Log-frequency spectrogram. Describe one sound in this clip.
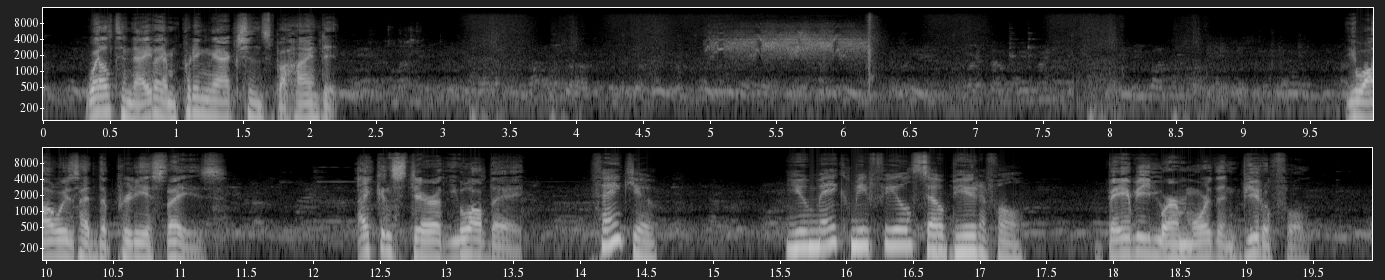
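A man speaks calmly and warmly.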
